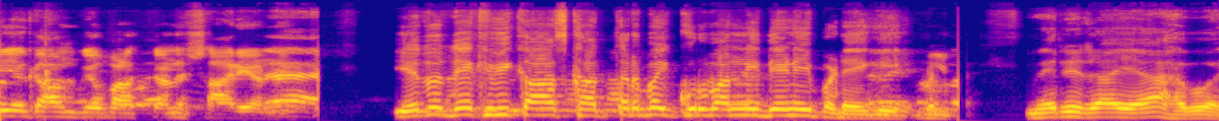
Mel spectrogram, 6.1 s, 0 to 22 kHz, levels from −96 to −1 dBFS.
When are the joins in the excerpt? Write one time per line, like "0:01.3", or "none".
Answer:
0:01.6
0:04.7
